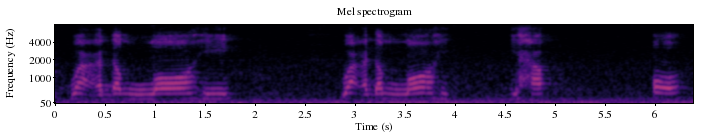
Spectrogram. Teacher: हालत वक्त में कलकला, व कलकला यहाँ कवी हो जाएगा, वअद। हालत वसल में कलकला साकित हो जाएगा क्योंकि उस पर जबर आ जाएगी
